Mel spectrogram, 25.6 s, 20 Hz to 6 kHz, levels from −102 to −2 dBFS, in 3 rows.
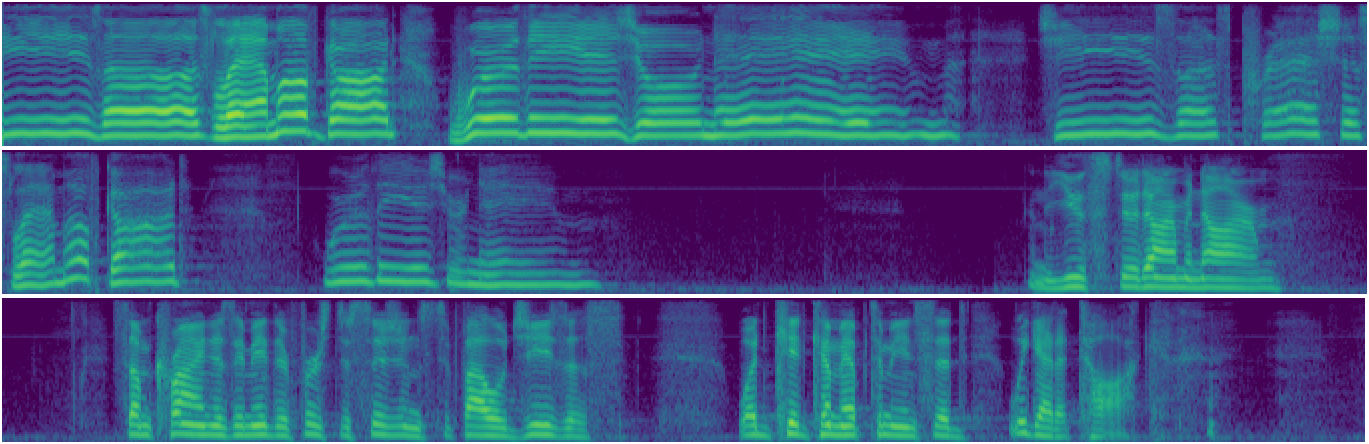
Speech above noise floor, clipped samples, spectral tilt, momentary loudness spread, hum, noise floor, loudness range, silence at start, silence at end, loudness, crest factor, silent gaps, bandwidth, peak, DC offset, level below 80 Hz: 46 dB; under 0.1%; -9 dB/octave; 17 LU; none; -77 dBFS; 13 LU; 0 s; 0.95 s; -30 LUFS; 22 dB; none; 5.8 kHz; -10 dBFS; under 0.1%; -80 dBFS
